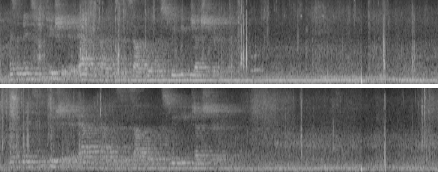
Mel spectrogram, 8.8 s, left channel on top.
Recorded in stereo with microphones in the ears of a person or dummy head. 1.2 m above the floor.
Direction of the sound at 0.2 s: 60° left (ahead or behind).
